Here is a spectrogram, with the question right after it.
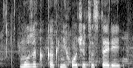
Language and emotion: Russian, neutral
